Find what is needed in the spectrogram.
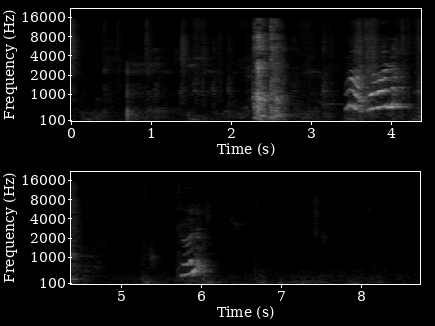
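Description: A young child's high voice calling out with gliding pitch for about a second, three and a half seconds in, and again briefly near six seconds, without clear words. A loud, short noisy burst comes just before the first call.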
